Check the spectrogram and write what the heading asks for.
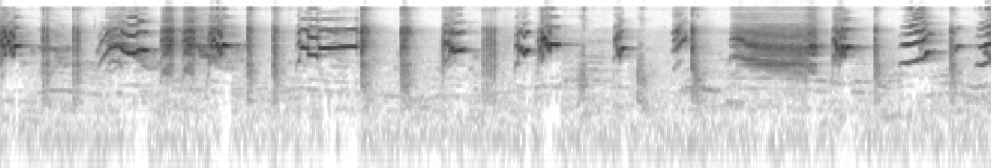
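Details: Javan myna, chattering: scratchy bursts and clicks with clear whistled slides, a long hissing rasp midway, then rising whistled squeaks.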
